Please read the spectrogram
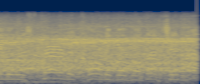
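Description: Large arena crowd cheering and shouting, many voices at once at a loud, steady level, celebrating a boxing world-title win.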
